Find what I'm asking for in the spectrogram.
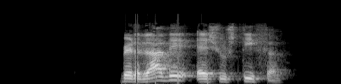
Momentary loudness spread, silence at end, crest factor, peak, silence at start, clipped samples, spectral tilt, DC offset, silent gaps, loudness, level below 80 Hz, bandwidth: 12 LU; 0.6 s; 18 dB; 0 dBFS; 1.2 s; under 0.1%; -4 dB/octave; under 0.1%; none; -15 LUFS; -56 dBFS; 11 kHz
